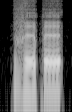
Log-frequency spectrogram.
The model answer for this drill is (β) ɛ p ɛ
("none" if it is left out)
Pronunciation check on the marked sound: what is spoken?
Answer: v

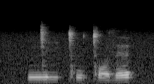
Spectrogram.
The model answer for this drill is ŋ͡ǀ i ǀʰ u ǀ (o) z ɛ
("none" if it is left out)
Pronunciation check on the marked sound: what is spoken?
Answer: ɔ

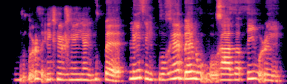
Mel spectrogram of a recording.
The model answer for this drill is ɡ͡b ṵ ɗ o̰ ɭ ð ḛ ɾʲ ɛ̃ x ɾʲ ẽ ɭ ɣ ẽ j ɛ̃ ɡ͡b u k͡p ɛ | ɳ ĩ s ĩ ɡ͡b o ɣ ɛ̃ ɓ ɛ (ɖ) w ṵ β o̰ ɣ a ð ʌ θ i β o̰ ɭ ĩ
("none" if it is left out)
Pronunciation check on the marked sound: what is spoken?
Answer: ɳ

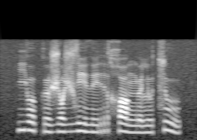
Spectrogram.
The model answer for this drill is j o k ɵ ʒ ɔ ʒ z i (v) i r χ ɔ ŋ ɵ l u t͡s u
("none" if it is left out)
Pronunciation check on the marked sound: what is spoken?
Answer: ð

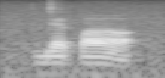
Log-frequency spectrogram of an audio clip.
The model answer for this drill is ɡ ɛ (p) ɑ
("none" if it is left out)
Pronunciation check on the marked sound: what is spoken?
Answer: p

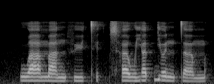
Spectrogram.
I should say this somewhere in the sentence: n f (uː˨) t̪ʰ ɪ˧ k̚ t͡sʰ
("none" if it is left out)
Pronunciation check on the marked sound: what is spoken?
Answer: yː˨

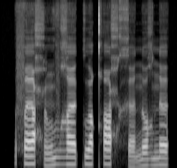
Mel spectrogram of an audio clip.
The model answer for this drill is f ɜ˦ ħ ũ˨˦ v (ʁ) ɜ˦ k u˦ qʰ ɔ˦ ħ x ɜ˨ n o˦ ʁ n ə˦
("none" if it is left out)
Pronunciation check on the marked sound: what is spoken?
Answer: ʁ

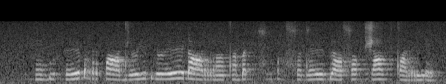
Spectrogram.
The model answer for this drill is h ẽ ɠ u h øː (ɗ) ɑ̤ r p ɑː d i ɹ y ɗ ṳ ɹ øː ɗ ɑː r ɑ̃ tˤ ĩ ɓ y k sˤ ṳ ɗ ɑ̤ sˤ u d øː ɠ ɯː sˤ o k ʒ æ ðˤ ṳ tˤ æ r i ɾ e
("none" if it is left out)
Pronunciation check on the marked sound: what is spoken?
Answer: ɓ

